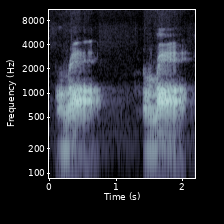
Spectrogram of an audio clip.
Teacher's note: Kan ra ujung lidah bertemu dengan gusi dua gigi seri atas.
